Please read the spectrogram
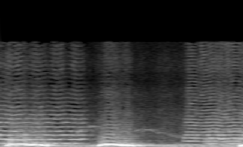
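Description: Brass band music: a held chord dies away while a brass instrument plays short swooping phrases that slide up in pitch and back down, twice.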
